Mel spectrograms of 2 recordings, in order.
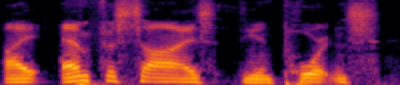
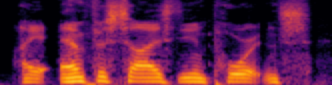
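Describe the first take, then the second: No difference in how they are said.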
